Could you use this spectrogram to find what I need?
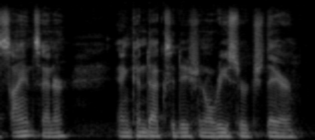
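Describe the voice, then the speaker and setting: A man with a slight Southern US accent talks at a fairly low pitch. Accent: slight Southern drawl. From California. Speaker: biotech company CEO. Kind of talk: conference talk. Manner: halting, many fillers.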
